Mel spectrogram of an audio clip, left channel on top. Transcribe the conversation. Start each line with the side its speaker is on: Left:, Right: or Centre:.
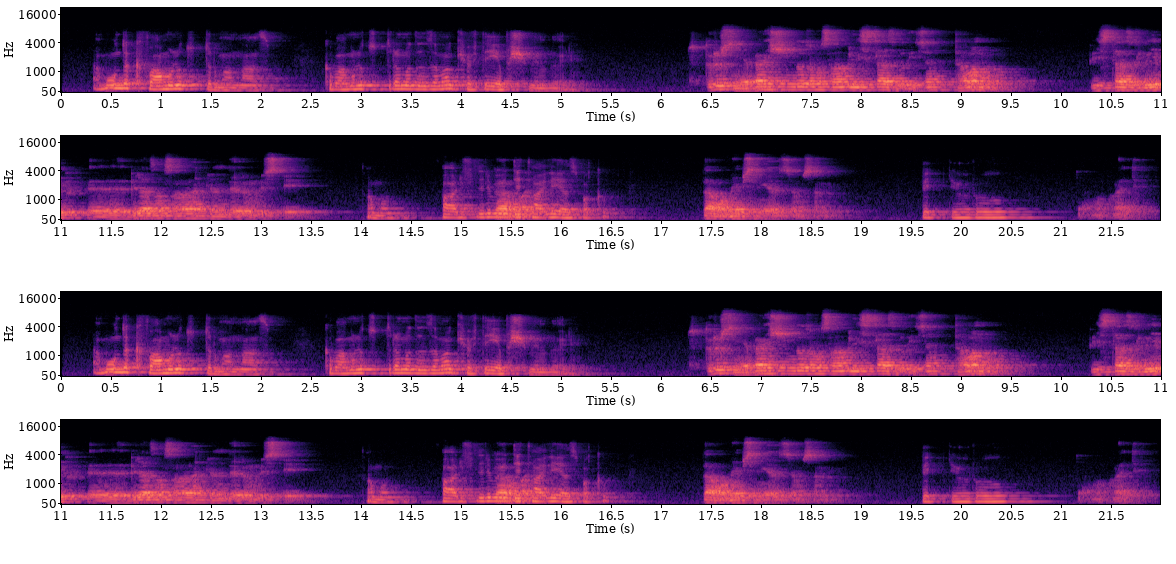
Right: Ama onda kıvamını tutturman lazım. Kıvamını tutturamadığın zaman köfte yapışmıyor böyle.
Centre: Tutturursun ya. Ben şimdi o zaman sana bir liste hazırlayacağım. Tamam mı? Bir liste hazırlayıp e, birazdan sana gönderirim bu listeyi.
Right: Tamam. Tarifleri
Centre: Tamam
Right: böyle detaylı
Centre: hadi.
Right: yaz bakalım.
Centre: Tamam hepsini yazacağım sana.
Right: Bekliyorum.
Centre: Tamam haydi.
